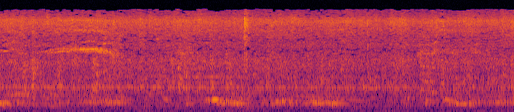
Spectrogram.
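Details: Quieter, low, gurgling coos from captive pigeons, several birds overlapping, with a sharp click and faint background noise.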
